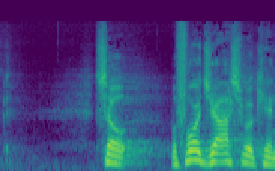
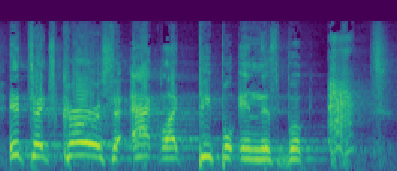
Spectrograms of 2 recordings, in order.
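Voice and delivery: slow, rising higher and louder each line; building preaching; 9 semitones higher, 5 dB louder, slower than usual. Acted. Preacher urging his congregation to courage, slow and building. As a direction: build the refrain like a preacher climbing.

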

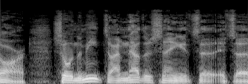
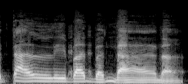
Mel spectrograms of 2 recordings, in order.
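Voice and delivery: slow, drawn-out mock Taliban accent; 6 semitones higher, slower than usual. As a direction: stretch "Taliban banana" out in a put-on Taliban accent. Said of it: "is that a Taliban accent?".

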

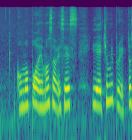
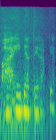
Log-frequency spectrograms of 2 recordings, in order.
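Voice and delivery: joking whisper; 5 semitones lower, 3 dB quieter than usual. Real, not acted. Joking answer to host.

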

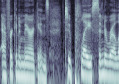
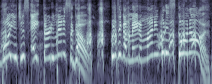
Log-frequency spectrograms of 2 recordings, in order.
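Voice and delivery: very high-pitched exasperated scolding; mock-outraged mom rant; exasperated mother. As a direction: scold a child in high, incredulous disbelief. Mother scolding son in story.

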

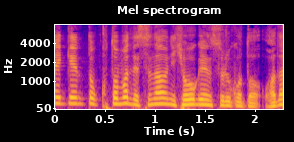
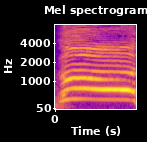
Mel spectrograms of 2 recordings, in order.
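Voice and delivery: high loud yell of pain; mock scream; 11 semitones higher, 7 dB louder, much slower than usual. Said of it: "って言ってたんすか".

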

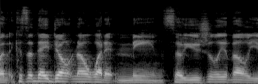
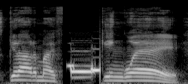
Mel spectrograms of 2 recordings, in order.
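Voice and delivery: put-on higher, louder rude kid demand; angry kindergartner; 9 semitones higher, 7 dB louder than usual. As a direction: snap it like a cross little boy. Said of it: "he looks at me and goes".

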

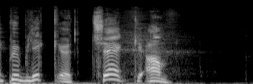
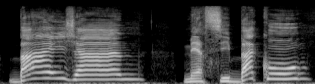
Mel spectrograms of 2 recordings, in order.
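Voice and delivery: au revoir chantant, plus aigu et plus lent; imitation de Fred; 8 semitones higher, 3 dB louder, much slower than usual. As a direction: imite ton ami qui fait un adieu exagéré. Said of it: "je me rappelle de toi qui fais". (adieu chantonné en imitant Fred, voix montée et lente)

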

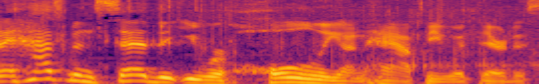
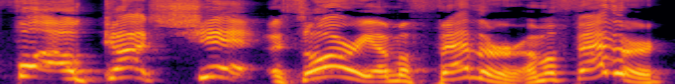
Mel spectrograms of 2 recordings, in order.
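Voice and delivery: startled; 13 semitones higher than usual. Real, not acted. Startled by the booming demon voice.

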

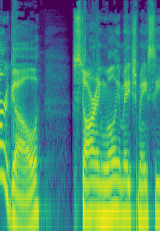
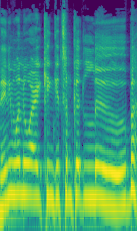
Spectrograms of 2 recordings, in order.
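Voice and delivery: lightly voiced creeper, higher pitch; 7 semitones higher than usual. Reading out a creeper's text to the show, a hint of creepy. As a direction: read it as a creepy texter, pitched up. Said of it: "this creeper is texting in".

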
